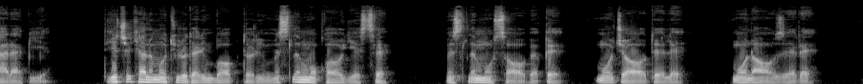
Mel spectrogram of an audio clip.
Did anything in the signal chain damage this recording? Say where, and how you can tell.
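No, nothing in the chain damaged it.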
